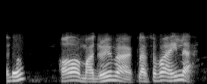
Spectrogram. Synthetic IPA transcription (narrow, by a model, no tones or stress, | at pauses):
hɛlo | ɔmadʱuimaklasɔpaaɦila̰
